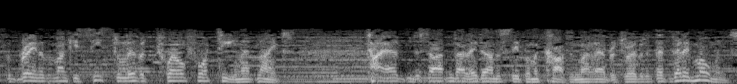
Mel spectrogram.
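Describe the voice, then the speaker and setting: A man's voice: medium pitch, close to an everyday voice. An actor playing an obsessed, arrogant man of science in 1940s radio style, with precise, intense, dramatic diction. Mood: weary, portentous. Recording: dull 1940s radio recording with music.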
